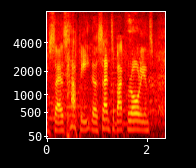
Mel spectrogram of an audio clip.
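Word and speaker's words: Happe: He's saying happy, but it's spelled H A P P E.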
